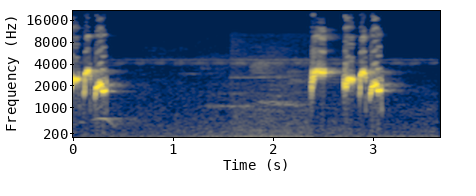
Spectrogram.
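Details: Red-whiskered bulbul singing rik-style phrases to excite other bulbuls: two quick, bright bursts of warbled notes separated by a two-second pause.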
